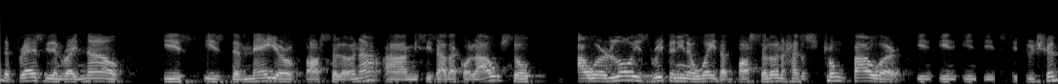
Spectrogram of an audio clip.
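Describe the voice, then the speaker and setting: Here a man speaks with a Catalan accent at a moderate pace. His pitch is fairly high, with ordinary variation. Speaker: city government official. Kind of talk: webinar presentation. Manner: halting, many repetitions.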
